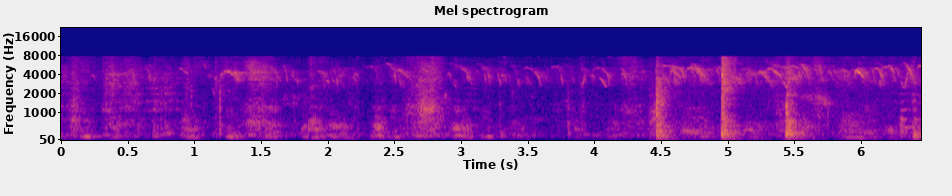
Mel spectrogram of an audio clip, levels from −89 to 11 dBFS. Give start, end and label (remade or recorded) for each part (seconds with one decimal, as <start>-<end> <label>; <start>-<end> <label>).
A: 0.0-3.9 remade; 3.9-6.5 recorded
